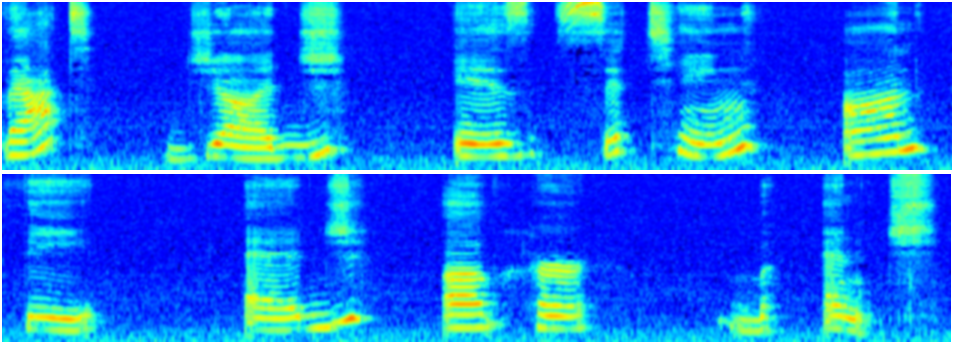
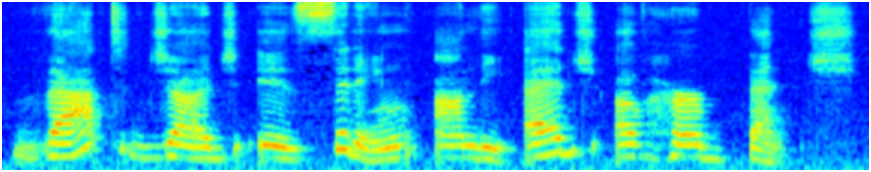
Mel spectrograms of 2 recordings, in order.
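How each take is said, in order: First: The sentence is read at a slow pace. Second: The sentence is read at a quicker pace. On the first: "Now that was kind of slow" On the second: "Let's go a little bit quicker now"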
